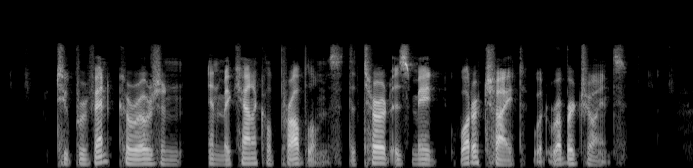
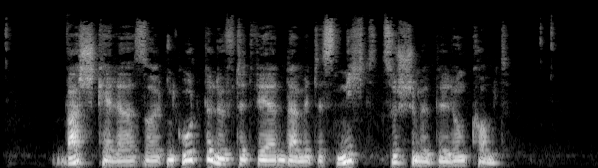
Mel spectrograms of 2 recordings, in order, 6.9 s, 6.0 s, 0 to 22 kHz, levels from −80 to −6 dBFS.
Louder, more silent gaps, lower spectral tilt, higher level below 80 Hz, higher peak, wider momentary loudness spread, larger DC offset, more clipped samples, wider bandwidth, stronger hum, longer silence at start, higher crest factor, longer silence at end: second, -26 LUFS vs -20 LUFS; first, 1.89-2.07 s vs none; second, -4 dB/octave vs -5.5 dB/octave; second, -64 dBFS vs -52 dBFS; about the same, -2 dBFS vs -2 dBFS; first, 14 LU vs 7 LU; neither; neither; second, 7.8 kHz vs 14.5 kHz; neither; about the same, 0.55 s vs 0.55 s; first, 26 dB vs 18 dB; second, 0.7 s vs 0.95 s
